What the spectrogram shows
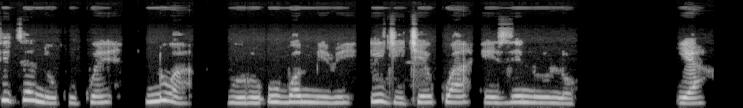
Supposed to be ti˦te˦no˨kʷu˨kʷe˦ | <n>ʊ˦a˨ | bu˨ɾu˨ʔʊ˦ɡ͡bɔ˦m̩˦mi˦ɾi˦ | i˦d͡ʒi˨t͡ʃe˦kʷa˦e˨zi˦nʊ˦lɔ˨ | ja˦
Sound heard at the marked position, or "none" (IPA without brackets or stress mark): n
